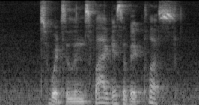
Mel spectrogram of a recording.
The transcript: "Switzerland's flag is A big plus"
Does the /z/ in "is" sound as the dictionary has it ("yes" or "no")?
yes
